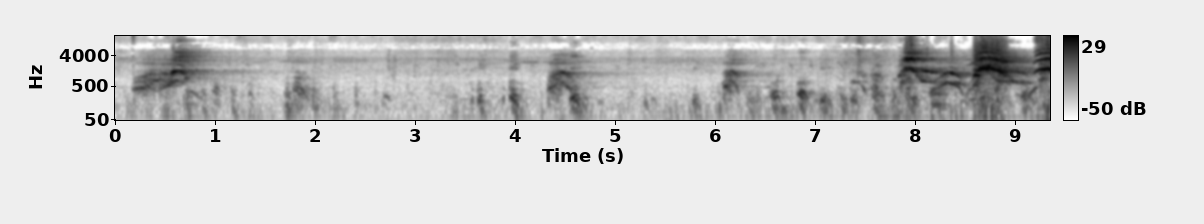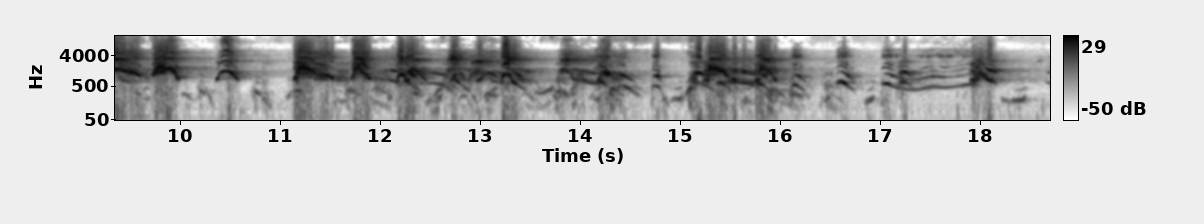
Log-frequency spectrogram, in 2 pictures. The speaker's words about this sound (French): Donc ça, ce sont les cris que les chimpanzés émettent quand ils sont heureux et contents de trouver une source d'alimentation telle que ce grand ficus.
